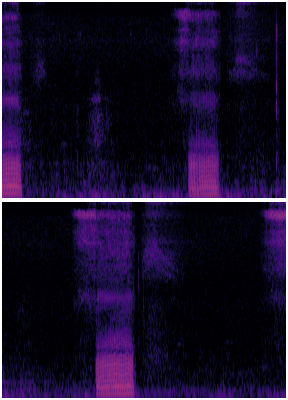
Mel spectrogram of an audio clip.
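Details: A drowsy pug called Barney snores in his sleep, deep buzzing snores recurring about every four seconds with gentle wheezy exhales and sniffling between them in a small quiet room.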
